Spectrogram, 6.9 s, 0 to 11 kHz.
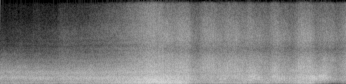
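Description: Two coupled Class 222 Meridian diesel multiple units passing at speed without stopping. A rushing of air and wheel-on-rail noise builds to its loudest about three seconds in, stays high as the coaches go by, and falls away near the end.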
